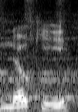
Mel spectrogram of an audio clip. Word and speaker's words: gnocchi: So, like, it's actually pronounced gnocchi.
